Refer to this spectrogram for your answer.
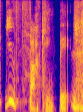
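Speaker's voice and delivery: retelling a train outburst with a mock angry yell. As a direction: ham up the drunk woman's furious yell. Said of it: "kind of really angry".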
